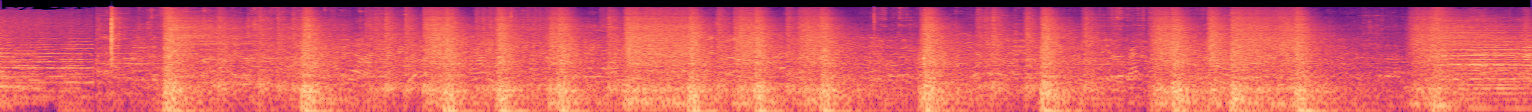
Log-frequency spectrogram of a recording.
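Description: A marching band's drum section, led by a bass drum, beats a steady processional rhythm of about three strokes every two seconds, with the wind instruments silent. A crowd's voices run underneath.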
